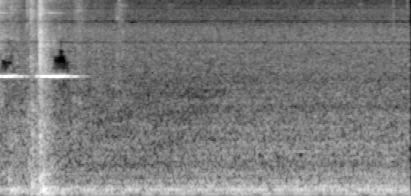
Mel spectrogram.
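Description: A train pulls away in the North Shore Line train simulator game, a steady low rumbling roll of the carriages with a brief higher squeal and hiss near the start, continuous and fairly loud.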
